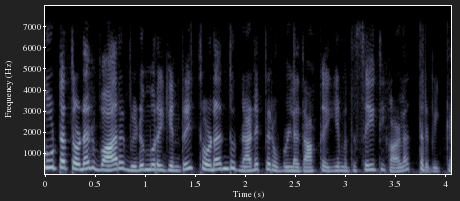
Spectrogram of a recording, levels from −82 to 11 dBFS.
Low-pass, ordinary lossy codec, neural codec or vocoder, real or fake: 7.2 kHz; none; codec, 16 kHz, 6 kbps, DAC; fake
